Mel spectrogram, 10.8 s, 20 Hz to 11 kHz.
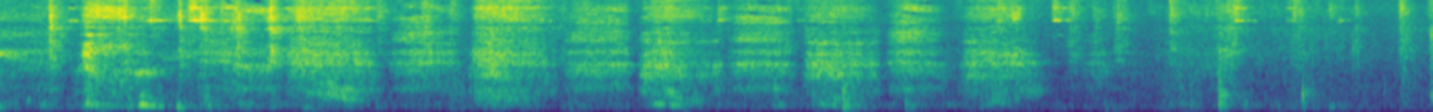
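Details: Child hyperventilating during a seizure test (blow test), blowing repetitively for over 2 minutes to provoke absence seizures: repeated forceful blowing breaths, about 48 a minute, with room noise.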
